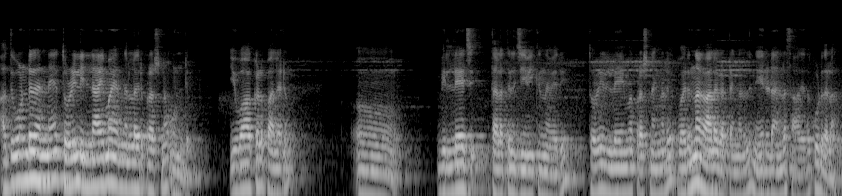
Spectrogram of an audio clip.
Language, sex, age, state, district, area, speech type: Malayalam, male, 18-30, Kerala, Kannur, rural, spontaneous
